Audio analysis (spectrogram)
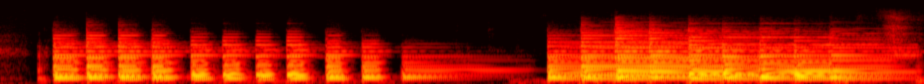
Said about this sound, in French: Donc là, ça c'est un son de piano assez, on va dire, classique.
